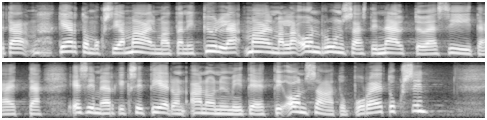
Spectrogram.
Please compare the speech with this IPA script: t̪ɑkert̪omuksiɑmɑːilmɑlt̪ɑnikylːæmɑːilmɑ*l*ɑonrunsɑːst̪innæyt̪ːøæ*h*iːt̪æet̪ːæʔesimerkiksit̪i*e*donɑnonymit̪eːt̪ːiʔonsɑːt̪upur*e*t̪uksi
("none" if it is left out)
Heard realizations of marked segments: lː, s, e, e

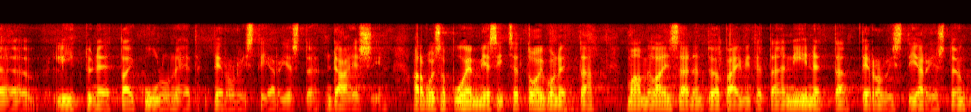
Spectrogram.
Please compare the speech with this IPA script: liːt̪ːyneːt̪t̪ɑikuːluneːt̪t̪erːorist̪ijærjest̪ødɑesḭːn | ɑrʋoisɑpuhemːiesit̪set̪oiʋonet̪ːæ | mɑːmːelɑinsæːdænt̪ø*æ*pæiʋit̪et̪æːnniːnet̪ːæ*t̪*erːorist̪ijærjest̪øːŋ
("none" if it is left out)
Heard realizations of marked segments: æ, t̪

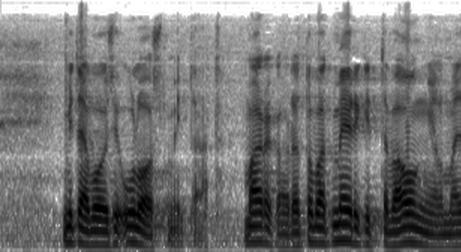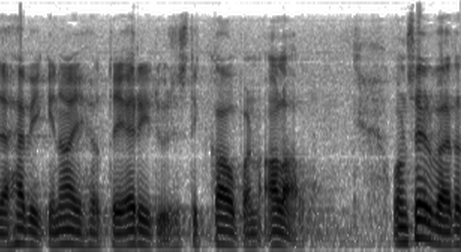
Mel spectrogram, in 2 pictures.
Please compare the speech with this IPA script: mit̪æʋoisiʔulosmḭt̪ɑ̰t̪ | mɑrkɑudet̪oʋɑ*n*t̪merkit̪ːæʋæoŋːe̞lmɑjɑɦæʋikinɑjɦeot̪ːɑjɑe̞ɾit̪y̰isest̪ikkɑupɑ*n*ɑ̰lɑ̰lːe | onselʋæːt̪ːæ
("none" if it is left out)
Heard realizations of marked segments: none, n

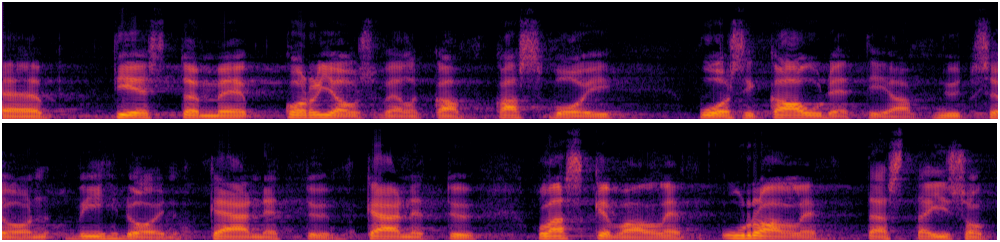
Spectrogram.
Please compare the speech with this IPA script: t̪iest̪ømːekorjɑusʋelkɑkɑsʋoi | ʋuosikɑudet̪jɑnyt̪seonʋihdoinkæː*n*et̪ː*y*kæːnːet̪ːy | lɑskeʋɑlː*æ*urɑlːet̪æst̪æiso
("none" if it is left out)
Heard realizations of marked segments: nː, y, e

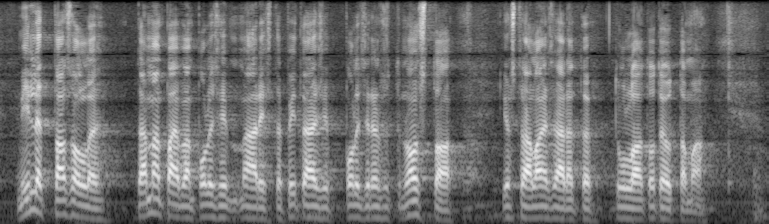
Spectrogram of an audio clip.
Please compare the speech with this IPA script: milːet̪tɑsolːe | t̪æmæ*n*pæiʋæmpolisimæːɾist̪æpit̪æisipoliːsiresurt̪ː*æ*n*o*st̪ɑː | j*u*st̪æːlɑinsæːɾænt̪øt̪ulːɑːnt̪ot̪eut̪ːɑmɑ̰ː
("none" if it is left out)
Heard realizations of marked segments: m, i, o, o

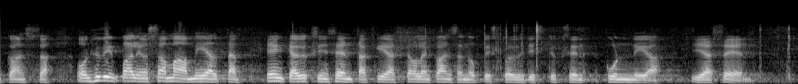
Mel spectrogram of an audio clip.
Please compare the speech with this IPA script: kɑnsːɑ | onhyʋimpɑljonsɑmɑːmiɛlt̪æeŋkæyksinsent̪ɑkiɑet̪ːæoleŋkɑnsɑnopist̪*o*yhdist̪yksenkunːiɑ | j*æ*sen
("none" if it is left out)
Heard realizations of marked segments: o, æ

